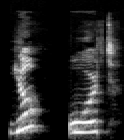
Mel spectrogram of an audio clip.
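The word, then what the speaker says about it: yoğurt: you know what let's let's just drop this weird letter that we have never seen before so the word will be yort okay this is yogurt in Turkish now let's learn how to pronounce it we Dro that weird letter that we don't know how to say and then we have this word y yort yort yort means yogurt so we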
